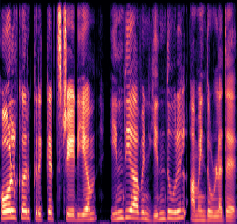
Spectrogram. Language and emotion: Tamil, neutral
